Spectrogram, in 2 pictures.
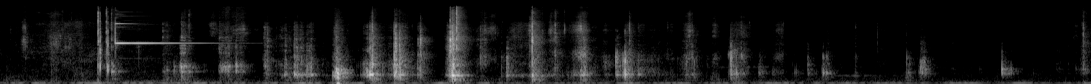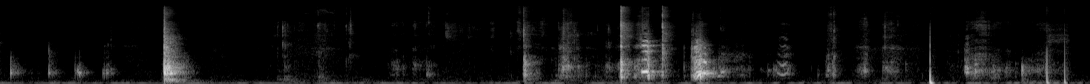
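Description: Plastic cups tap and knock on a table.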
